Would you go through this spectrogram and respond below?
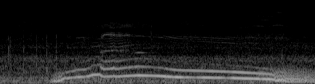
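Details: Elderly retired boss cat under terminal care at home, having once governed a housing area; one loud, drawn-out yowl lasting over two seconds, rising quickly, then sliding slowly downward before breaking off.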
